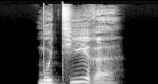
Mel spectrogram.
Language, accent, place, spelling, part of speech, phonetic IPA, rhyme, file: German, Germany, Berlin, mutiere, verb, [muˈtiːʁə], -iːʁə, De-mutiere.ogg
- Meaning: inflection of mutieren: 1. first-person singular present 2. first/third-person singular subjunctive I 3. singular imperative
